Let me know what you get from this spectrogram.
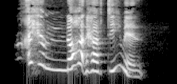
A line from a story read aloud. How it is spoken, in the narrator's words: Cordelia squeaked, turning horrified eyes on Cameron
